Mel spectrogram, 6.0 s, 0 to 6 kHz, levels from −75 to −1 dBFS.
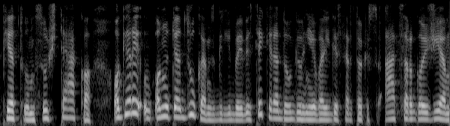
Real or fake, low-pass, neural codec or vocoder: fake; 5.4 kHz; codec, 16 kHz in and 24 kHz out, 2.2 kbps, FireRedTTS-2 codec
